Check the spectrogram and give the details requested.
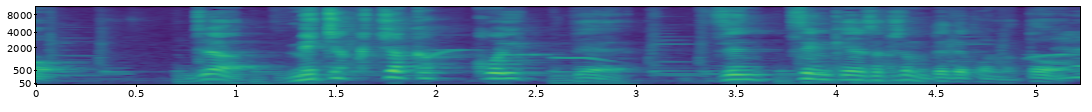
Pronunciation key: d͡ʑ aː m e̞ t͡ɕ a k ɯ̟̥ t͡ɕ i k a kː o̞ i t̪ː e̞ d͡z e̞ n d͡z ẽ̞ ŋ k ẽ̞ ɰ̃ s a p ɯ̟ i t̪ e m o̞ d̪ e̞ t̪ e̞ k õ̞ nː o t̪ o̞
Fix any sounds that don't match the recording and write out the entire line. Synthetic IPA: d͡ʑ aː m e̞ t͡ɕ a k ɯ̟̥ t͡ɕ a k a kː o̞ i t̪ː e̞ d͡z ẽ̞ n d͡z ẽ̞ ŋ k ẽ̞ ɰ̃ s a k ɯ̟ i t̪ e m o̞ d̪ e̞ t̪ e̞ k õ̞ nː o t̪ o̞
